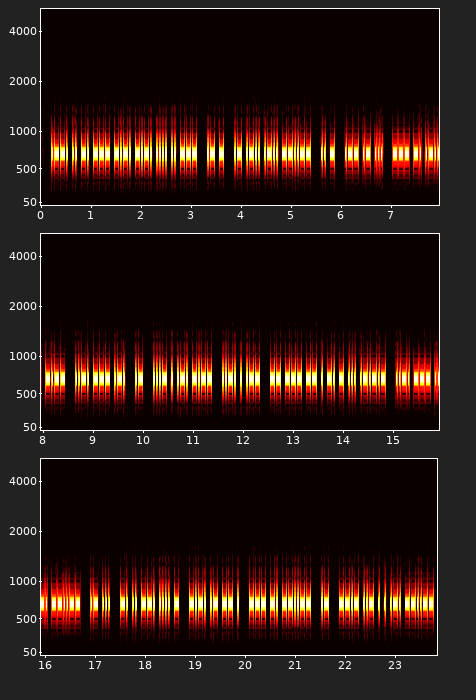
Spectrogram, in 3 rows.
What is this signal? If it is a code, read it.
Morse code, heard as a keyed tone, about 40 wpm, 700 Hz. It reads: PINOCCHIO AT ALL, IT WAS ONLY FOR A VERY FEW MOMENTS. FOR, AS NIGHT CAME ON, A QUEER,
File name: Pinocchio / Pinocchio ch5 40 40 ik1hge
